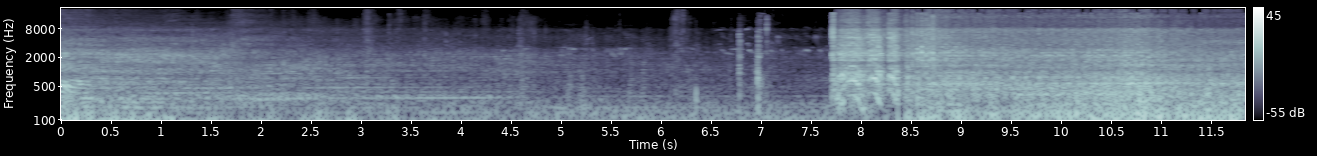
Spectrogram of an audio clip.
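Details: A Toyota Vigo/Fortuner common-rail diesel starts after replacing a worn pulley that caused noise at the front of the engine, driver's side. It fires up and idles steadily with no squeal or rattle; normal.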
